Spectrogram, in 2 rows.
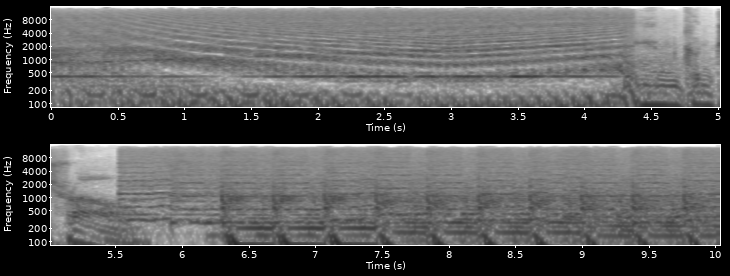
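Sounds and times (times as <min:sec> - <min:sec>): pulsing low bass: 0:02.2 - 0:10.0.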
